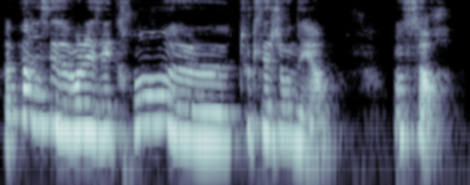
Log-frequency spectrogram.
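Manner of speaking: hammed-up nagging mum, high shouting; daronne chiante. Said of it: "je suis la, la daronne chiante". (mère autoritaire qui crie, voix perchée, en jouant)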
